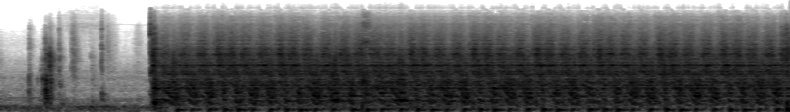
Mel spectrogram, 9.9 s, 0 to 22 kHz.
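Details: Chrysler LeBaron: starter spins the engine with a steady even churn but it never fires, because the distributor was installed 180 degrees off.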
